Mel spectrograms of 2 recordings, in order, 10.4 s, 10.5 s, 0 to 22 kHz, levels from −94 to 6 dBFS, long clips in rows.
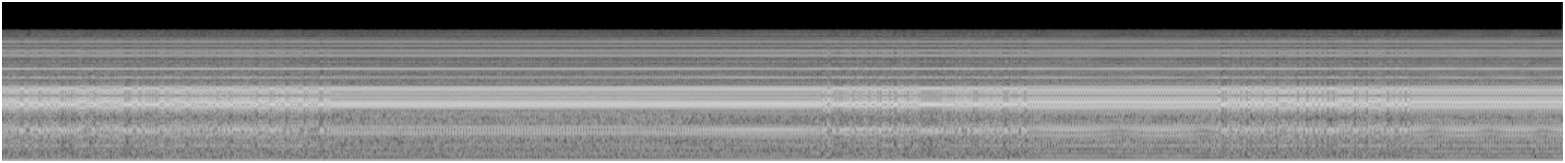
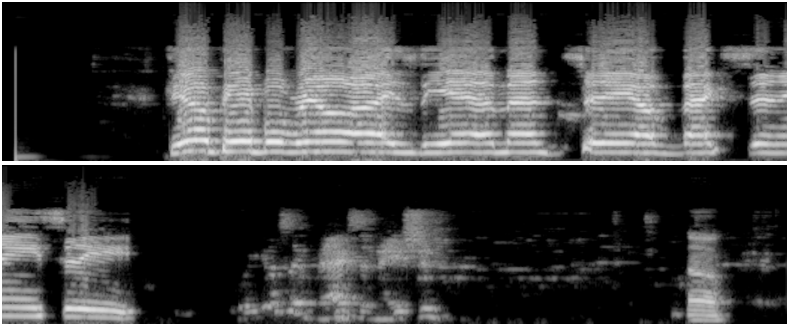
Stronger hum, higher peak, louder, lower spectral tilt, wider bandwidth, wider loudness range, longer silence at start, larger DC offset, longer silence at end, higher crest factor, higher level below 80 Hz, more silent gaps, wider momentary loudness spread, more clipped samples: neither; second, -6 dBFS vs 0 dBFS; about the same, -8 LUFS vs -7 LUFS; second, 0.5 dB/octave vs -2.5 dB/octave; second, 11 kHz vs 15.5 kHz; second, 0 LU vs 22 LU; second, 0 s vs 1.1 s; first, 4% vs under 0.1%; second, 0 s vs 0.4 s; second, 4 dB vs 10 dB; first, -42 dBFS vs -52 dBFS; second, none vs 6.58-6.75 s; second, 0 LU vs 20 LU; second, under 0.1% vs 0.3%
